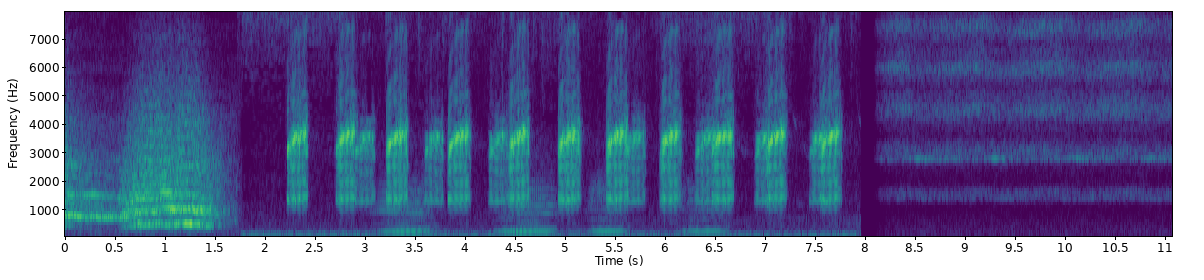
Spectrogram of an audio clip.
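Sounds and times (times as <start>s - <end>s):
frog croaking: 1.8s - 8.0s.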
